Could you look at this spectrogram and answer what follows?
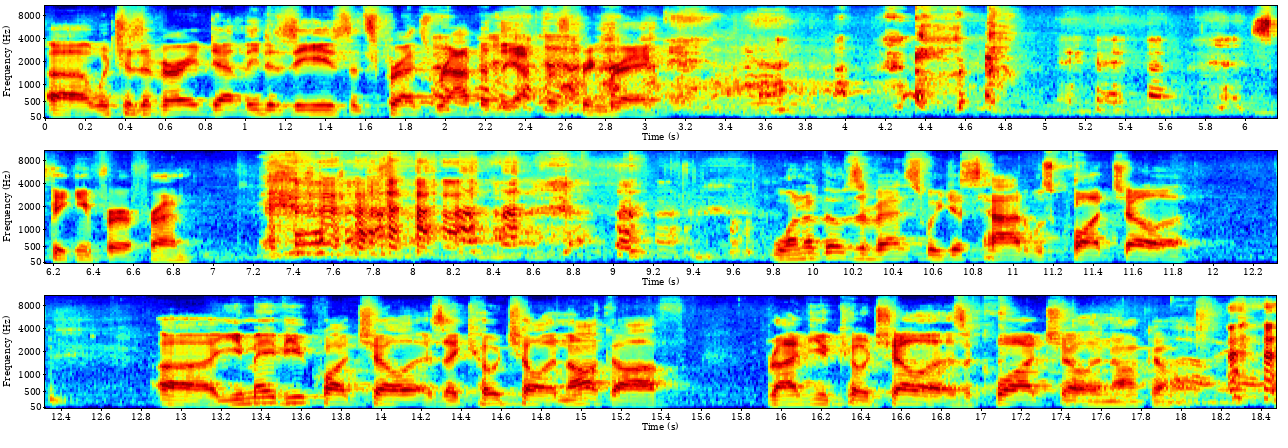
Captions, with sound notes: which is a very deadly disease that spreads rapidly after spring break. Speaking for a friend. (people laugh) One of those events we just had was Quadchella. You may view Quadchella as a Coachella knockoff, but I view Coachella as a Quadchella knockoff.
